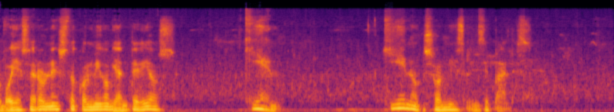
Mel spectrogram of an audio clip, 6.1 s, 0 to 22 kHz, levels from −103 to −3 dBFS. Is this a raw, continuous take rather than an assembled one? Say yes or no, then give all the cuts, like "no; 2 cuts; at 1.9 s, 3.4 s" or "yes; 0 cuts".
no; 3 cuts; at 1.1 s, 4.2 s, 4.6 s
